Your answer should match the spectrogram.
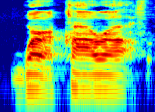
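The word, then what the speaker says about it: Guaracara: The 165,000 barrel per day um Guarakara refinery, that's how you pronounce it, has been inactive inactive since 2018 due to high operational costs and debt.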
